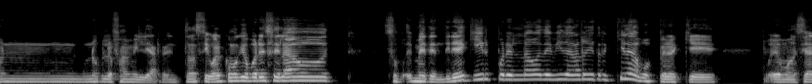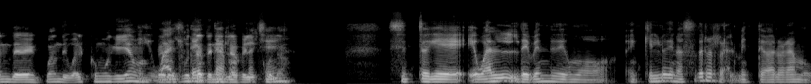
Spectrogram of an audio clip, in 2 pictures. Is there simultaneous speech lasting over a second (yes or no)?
yes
